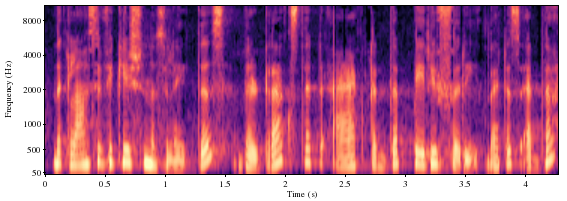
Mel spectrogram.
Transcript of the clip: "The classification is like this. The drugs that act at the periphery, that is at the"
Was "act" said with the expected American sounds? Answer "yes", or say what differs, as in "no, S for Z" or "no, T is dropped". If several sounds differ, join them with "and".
yes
